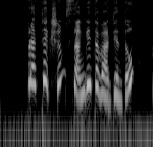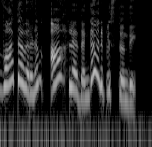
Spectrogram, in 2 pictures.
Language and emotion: Telugu, happy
